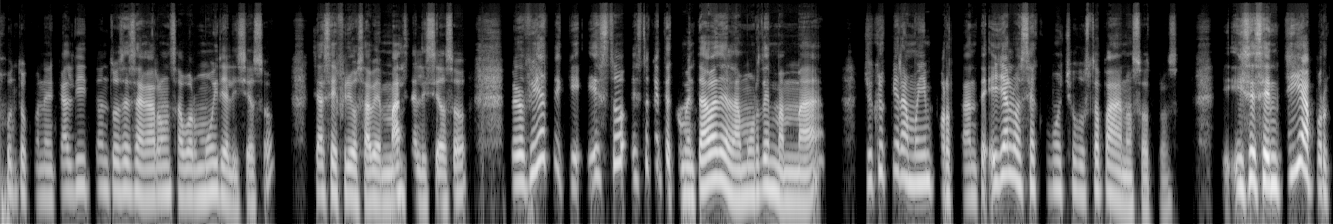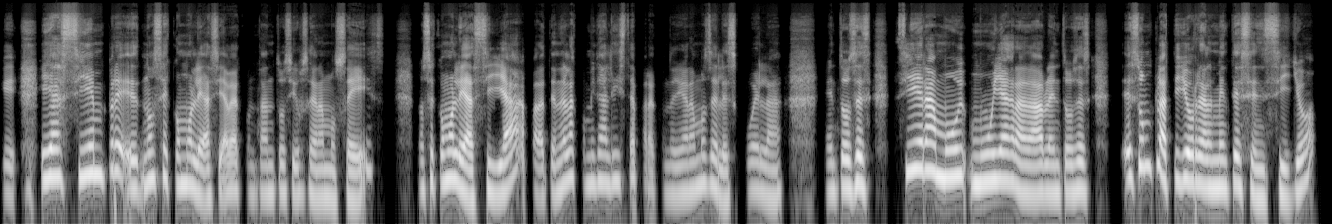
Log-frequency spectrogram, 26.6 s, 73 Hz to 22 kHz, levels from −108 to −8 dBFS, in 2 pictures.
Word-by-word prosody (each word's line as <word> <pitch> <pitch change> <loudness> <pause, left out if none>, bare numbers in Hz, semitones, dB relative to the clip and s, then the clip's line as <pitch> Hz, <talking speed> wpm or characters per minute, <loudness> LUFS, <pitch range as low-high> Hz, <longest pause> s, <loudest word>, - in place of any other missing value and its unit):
junto 165 -1 -10
con 150 0 -17
el 145 -2 -12
caldito, 180 +2 -10
entonces, 175 -1 -7
agarra 155 0 -2
un 165 - -5
sabor 155 -2 -5
muy 160 +3 -4
delicioso, 135 - -8 0.4
si 170 - -6
hace 165 0 -3
frío, 155 -1 -3
sabe 135 0 -1
más 135 +5 +1
delicioso. 135 +3 -6 0.4
Pero 215 +1 0
fíjate 320 - -3
que 390 0 -11
esto 340 - -4
esto 235 +8 -14
que 330 - -13
te - - -7
comentaba 185 +8 +3
del 200 -9 +2
amor 155 +3 -2
de 195 - -1
mamá, 135 - -1 0.4
yo 220 - -9
creo 275 - -7
que 290 - -10
era 245 -3 -1
muy 210 -1 -1
importante 160 -7 -6
ella 255 +6 +2
lo 250 -3 0
hacía 195 -1 -3
con 185 -1 -29
mucho 185 0 -9
gusto 170 +2 -7
para 155 -4 -1
nosotros, 120 -1 -9 0.4
y 195 - -4
se 235 +2 +5
sentía, 230 - +5
porque, 165 -4 -8 0.2
ella 245 +2 +5
siempre, 260 +1 +3
eh, - - -3
no 220 +3 0
sé 235 +1 -2
cómo 205 0 0
le 165 -5 +2
hacía, 145 +1 -1
¿verdad?, - - 0
con 160 -1 -18
tantos 165 +1 -7
hijos, 160 +1 -7
éramos 150 -2 -3
6 145 - -3 0.3
no 180 - -10
sé 220 - -2
cómo 220 +2 +3
le 195 -7 +7
hacía 165 +4 +3
para 150 - -3
tener 175 +6 -2
la 240 - 0
comida 210 0 -4
lista 215 0 -5
para - - -10
cuando 160 -1 -13
llegáramos 175 +5 -4
de 195 - -1
la 140 - -2
escuela, 160 0 -6 0.4
entonces, 185 +3 +2 0.2
sí 285 +2 +2
era 290 -1 +9
muy 250 0 +5
muy 220 +2 +4
agradable, 165 -6 +5
entonces, 170 +1 -1 0.3
es 235 +6 0
un 320 0 +3
platillo 225 -2 +5
realmente 190 -1 +3
sencillo, 160 - -2
180 Hz, 200 wpm, -25 LUFS, 155-220 Hz, 0.4 s, era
